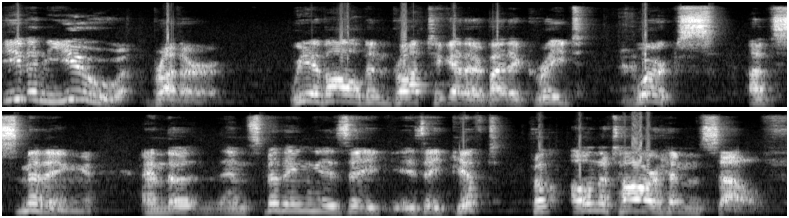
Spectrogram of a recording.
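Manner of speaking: booming boisterous sermonizing. Game master voicing a warforged pointing at the players: loud boisterous preaching. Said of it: "a loud boisterous voice, preaching the merits".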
